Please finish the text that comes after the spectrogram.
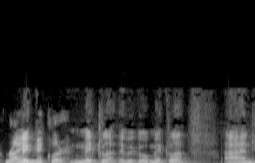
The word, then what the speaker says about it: Michler: Is that how I pronounce it right? The surname? Actually, Michler. Ryan Michler. Michler, there we go, Michler.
